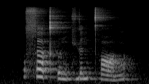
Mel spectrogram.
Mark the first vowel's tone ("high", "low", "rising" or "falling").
falling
